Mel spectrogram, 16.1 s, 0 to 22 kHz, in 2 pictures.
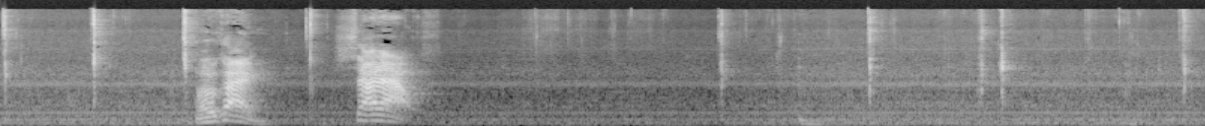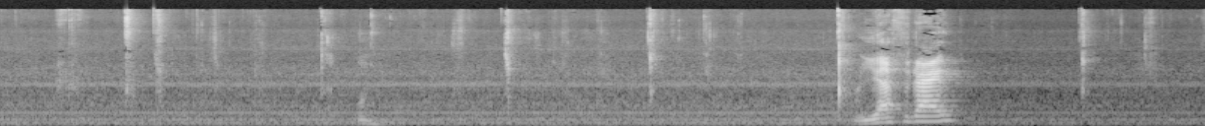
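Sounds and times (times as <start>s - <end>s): wet chewing: 0.0s - 1.3s, 3.5s - 13.8s, 15.1s - 16.0s
crisp crunches biting corn: 4.7s - 13.8s.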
